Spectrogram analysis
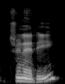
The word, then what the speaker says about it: Trenité: এই যে জেরার্ড নস্ট ট্রেনেটি এটা বলব আমরা তার নাম সো আমরা ট্রেনেটি বলতে পারি নো প্রবলেম জেরার্ড নষ্ট ট্রেনিটি সো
